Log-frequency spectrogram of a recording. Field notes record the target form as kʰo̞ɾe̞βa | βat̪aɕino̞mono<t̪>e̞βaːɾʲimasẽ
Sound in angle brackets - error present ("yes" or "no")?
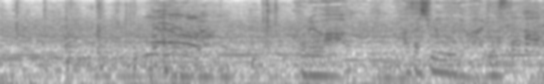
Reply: yes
